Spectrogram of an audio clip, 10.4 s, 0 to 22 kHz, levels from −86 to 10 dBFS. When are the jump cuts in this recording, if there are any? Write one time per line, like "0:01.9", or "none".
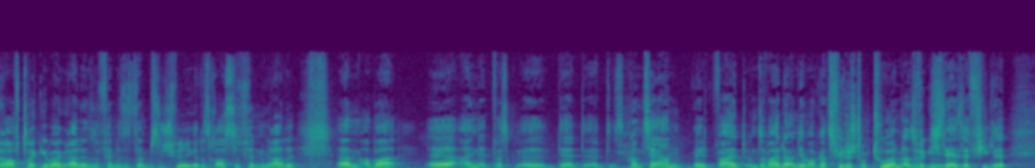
none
